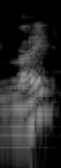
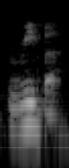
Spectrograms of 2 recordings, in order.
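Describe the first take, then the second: First: The name is said in an anglicized way. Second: The name is said in a Danish-style way. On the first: The speaker calls it wrong. "I had been calling this city" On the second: The speaker calls it right. "but actually it is pronounced, I believe"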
